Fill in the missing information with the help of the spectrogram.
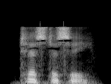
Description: Search Result for " testacy" : The Collaborative International Dictionary of English v.0.48: Testacy \Tes"ta*cy\, n. [See Testate .]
